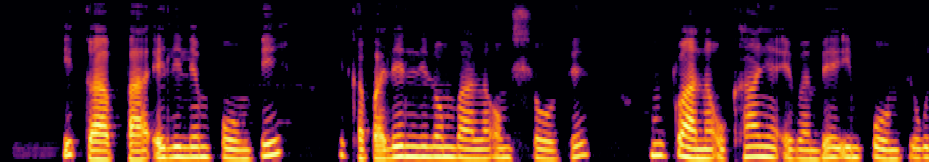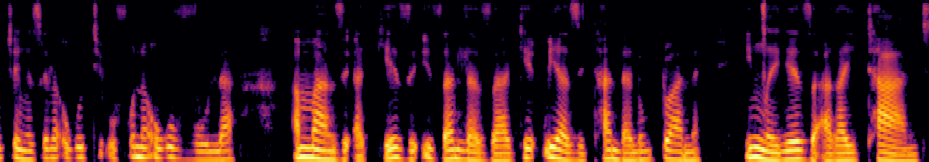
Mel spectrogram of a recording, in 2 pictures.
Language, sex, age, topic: North Ndebele, female, 36-49, health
